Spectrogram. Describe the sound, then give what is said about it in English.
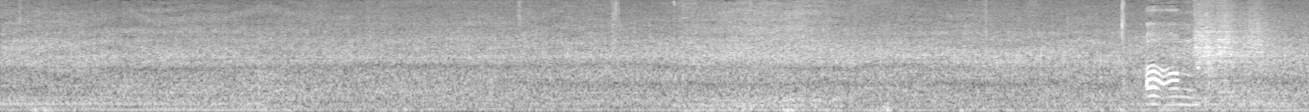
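Heavy big city trucks rumble past on a busy city street as someone crosses it, a steady low engine roar with traffic noise throughout and a brief hiss near the end, like air brakes. “Holy shit, there's big city trucks running from me. I'm crossing.”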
